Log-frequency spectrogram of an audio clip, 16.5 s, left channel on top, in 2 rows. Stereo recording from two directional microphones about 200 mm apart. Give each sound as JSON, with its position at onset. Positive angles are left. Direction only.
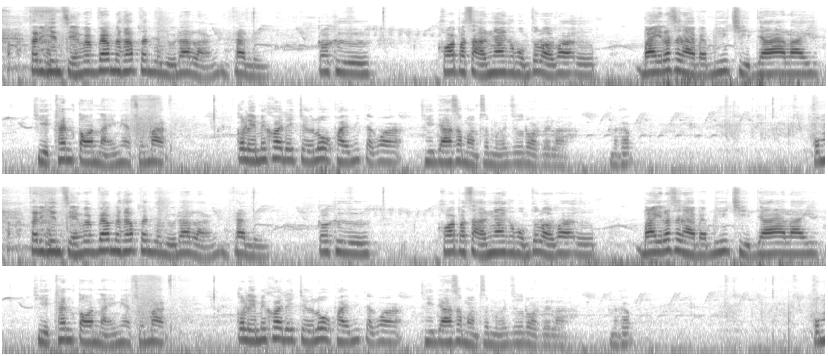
{"t": 0.6, "sound": "speech", "side_deg": -20}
